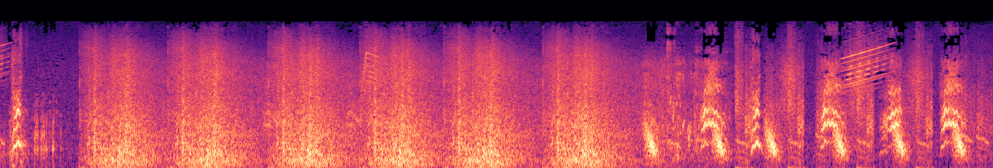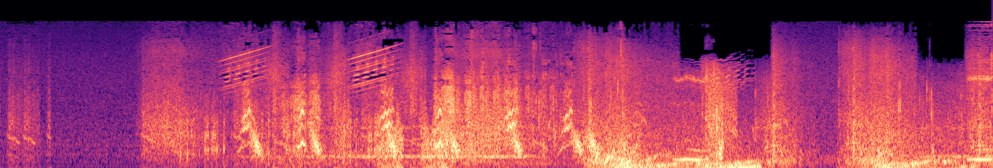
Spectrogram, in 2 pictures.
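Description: Water splashes steadily.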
